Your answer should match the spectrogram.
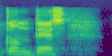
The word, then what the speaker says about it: Contés: Mi nombre es Miguel Contés, con acento en la E, y nos vemos en la próxima.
